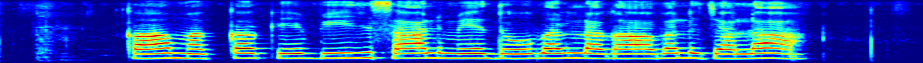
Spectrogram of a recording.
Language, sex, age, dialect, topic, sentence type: Magahi, female, 18-24, Western, agriculture, question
